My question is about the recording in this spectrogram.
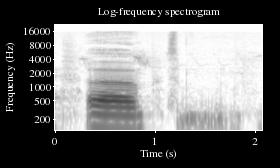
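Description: A man's drawn-out hesitation sound, a level "ehhh" held for about half a second, followed by a faint low murmur.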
